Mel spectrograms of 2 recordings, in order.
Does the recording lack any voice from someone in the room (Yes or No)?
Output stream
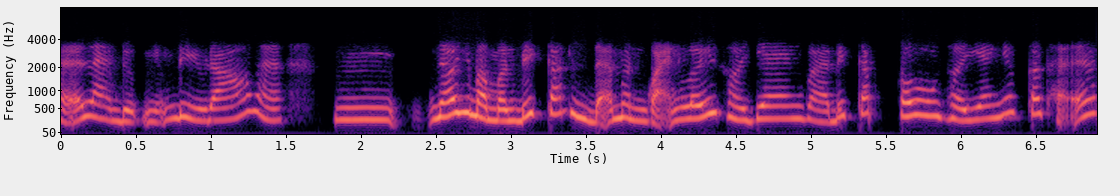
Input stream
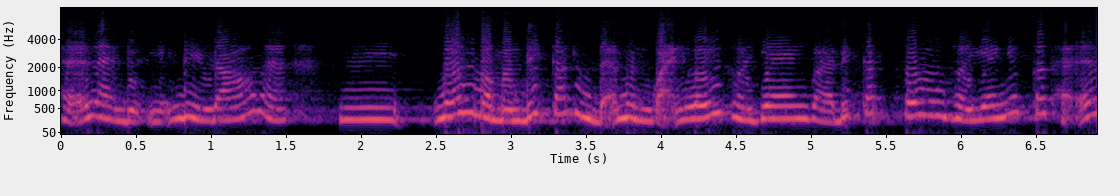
Yes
